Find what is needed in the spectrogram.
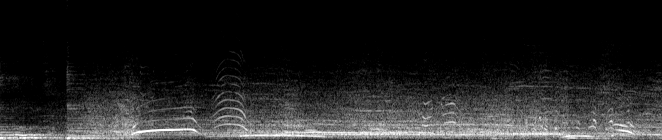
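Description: Arena crowd shouting and calling out over an acoustic guitar. Several long voice calls rise and fall above the steady sound of the guitar.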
